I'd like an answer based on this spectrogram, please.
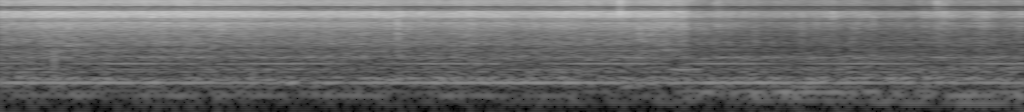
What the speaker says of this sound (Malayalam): ഇനി നമുക്കിതെല്ലാം കൂടി ഒന്ന് വഴറ്റി കൊടുത്ത് സവാളയുടെ നിറമൊക്കെ മാറി വരുന്നത് വരെ ഫ്രൈ ചെയ്യാം.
